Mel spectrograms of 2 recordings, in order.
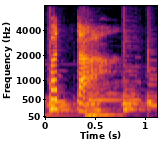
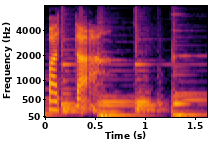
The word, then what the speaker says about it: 받다: 받다. Again, it's 받다. Again, it's 받다. This pronounced as a two-syllable word. The first syllable is 받, second syllable is 다.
